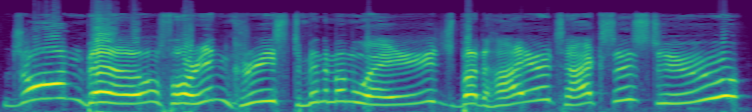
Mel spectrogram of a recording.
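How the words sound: It is read in an exaggerated theatrical acting voice.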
